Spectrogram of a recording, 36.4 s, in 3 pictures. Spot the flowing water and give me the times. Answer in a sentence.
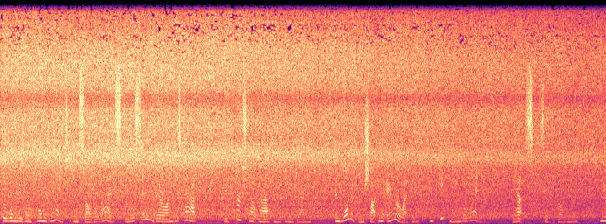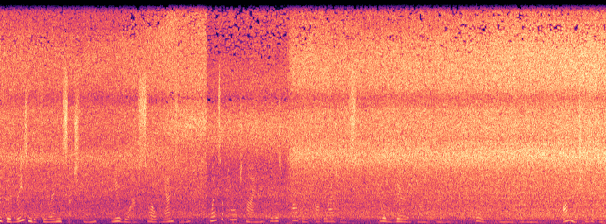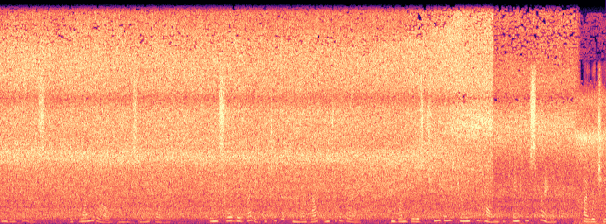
The flowing water can be heard from 0.0 to 36.3 s.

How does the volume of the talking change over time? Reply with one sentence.
The loudness of the talking goes down, then up.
